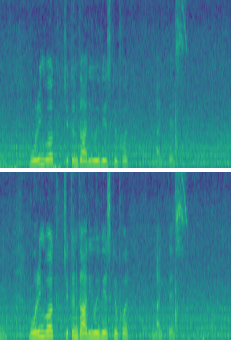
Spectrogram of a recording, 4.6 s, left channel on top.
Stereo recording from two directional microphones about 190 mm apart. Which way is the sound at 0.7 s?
45° right (ahead or behind).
